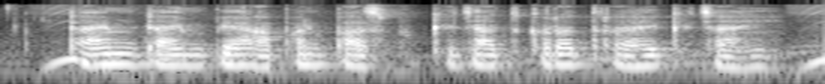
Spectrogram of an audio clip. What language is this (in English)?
Bhojpuri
